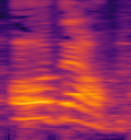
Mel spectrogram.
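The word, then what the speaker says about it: hôtel: And if it's an age, you just don't say age. You know, you don't say hotel. You cut the ha ha ha. You cut the ha away. You say hotel.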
